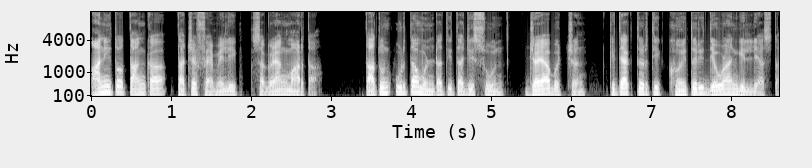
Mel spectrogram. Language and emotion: Goan Konkani, neutral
